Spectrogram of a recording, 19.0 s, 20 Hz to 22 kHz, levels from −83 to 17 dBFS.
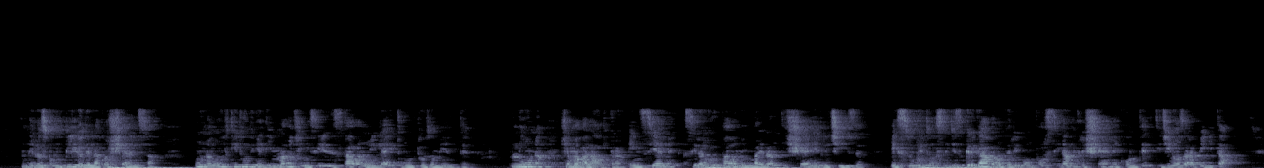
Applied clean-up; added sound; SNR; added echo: classical method WPE with log-MMSE.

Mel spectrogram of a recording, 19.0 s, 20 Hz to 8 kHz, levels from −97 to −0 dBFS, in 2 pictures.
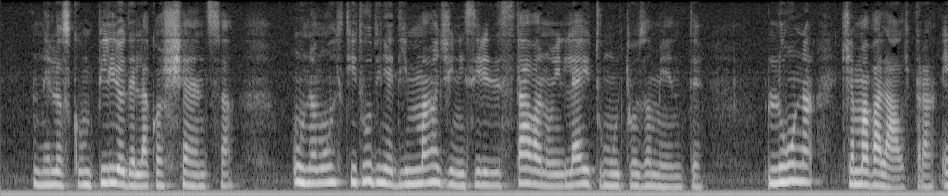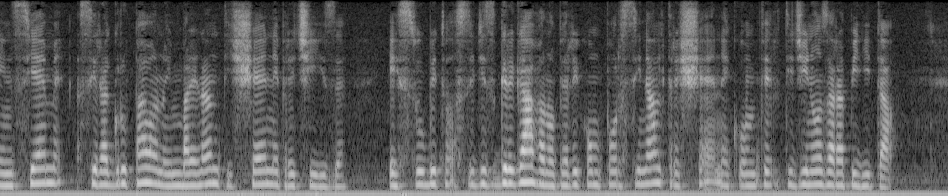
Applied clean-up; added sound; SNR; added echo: none; none; none; none.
